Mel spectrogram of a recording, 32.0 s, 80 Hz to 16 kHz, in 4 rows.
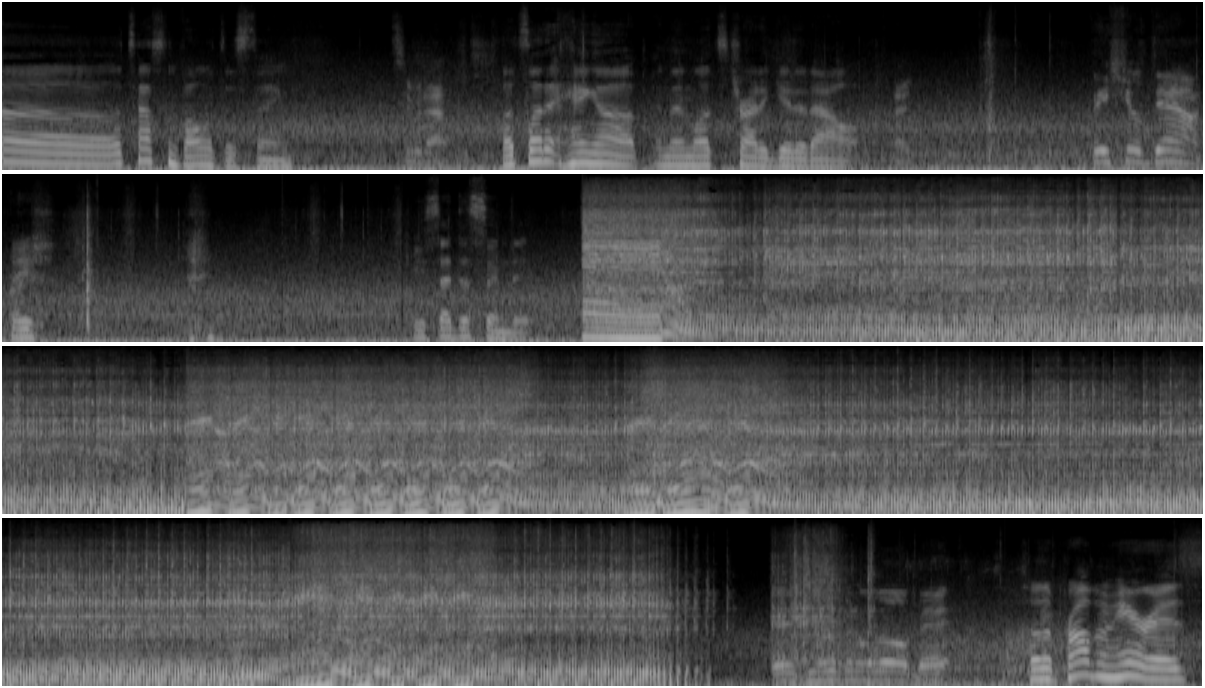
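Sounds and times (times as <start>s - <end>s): chainsaw cutting tree trunk: 11.9s - 29.5s.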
